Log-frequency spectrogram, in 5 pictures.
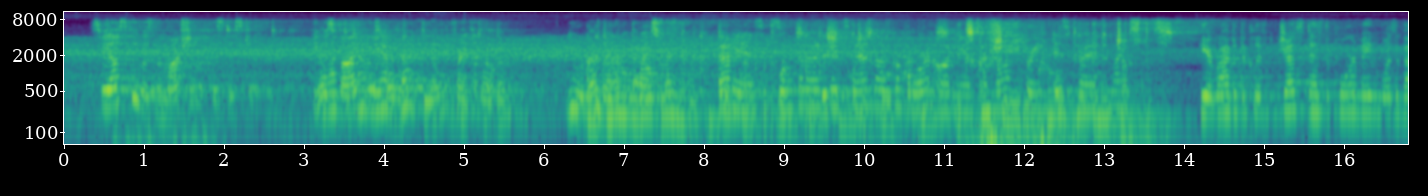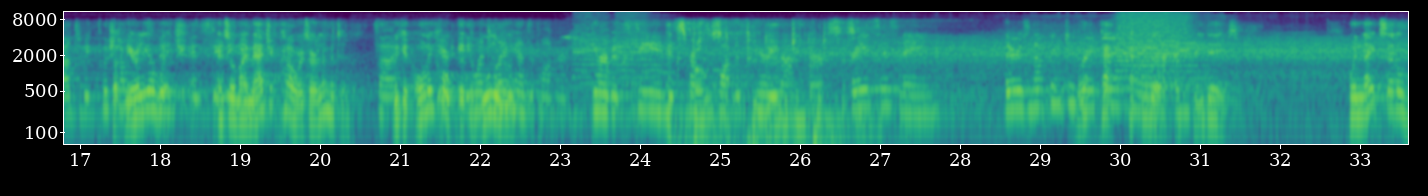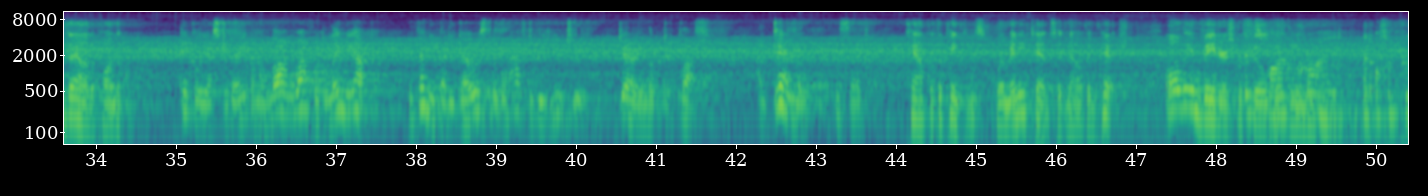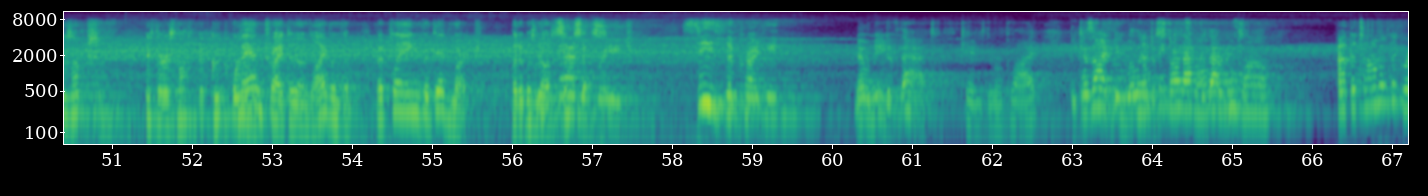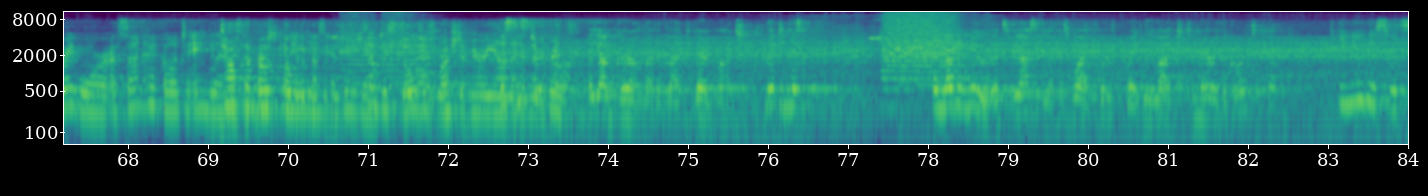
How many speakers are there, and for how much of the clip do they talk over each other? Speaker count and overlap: seven, about 31%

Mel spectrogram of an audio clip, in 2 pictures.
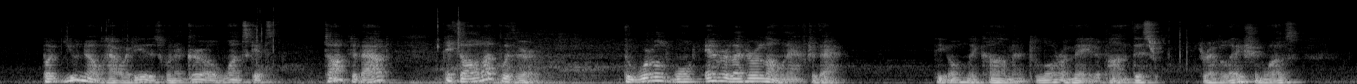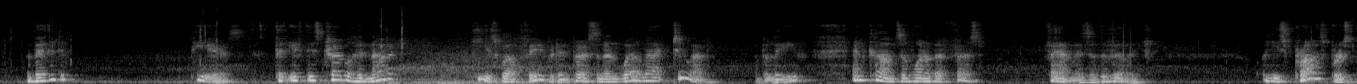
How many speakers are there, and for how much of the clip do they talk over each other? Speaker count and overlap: one, no overlap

